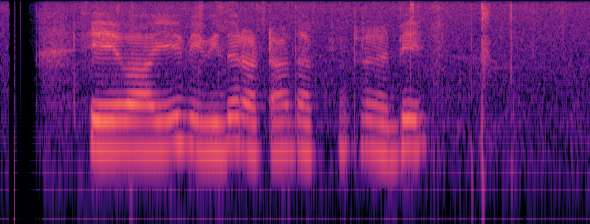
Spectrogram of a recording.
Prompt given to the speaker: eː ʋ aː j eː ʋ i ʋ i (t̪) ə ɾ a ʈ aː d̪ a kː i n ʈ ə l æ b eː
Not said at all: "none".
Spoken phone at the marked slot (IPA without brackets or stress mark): d̪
